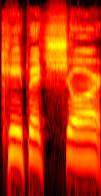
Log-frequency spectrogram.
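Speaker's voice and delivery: loud shouted yell. Retelling what a guy in the crowd yelled: imitating a heckler yelling. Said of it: "a guy in the crowd just yell".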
